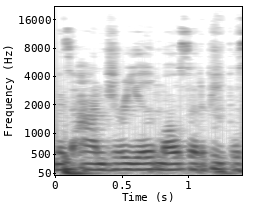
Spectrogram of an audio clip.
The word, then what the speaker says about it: Andrea: today with Carlos King and her name is pronounced Andrea but as she stated in the interview she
